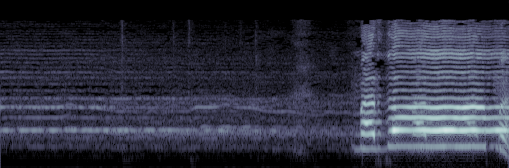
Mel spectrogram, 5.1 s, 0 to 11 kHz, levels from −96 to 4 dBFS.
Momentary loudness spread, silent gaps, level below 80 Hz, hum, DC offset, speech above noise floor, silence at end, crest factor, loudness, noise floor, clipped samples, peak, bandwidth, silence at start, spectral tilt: 10 LU; none; under -90 dBFS; none; under 0.1%; 39 dB; 0 s; 18 dB; -16 LUFS; -55 dBFS; under 0.1%; -4 dBFS; 8 kHz; 3.6 s; -0.5 dB/octave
